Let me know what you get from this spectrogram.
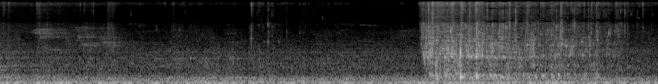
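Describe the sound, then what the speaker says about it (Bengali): Water is poured into a bucket to mix organic fertilizer outdoors, a faint trickle at first that swells into a louder splashing rush in the last couple of seconds. "স্বপন ভাই পানি নিয়ে বালতির মধ্যে মিক্সার দিচ্ছে"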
